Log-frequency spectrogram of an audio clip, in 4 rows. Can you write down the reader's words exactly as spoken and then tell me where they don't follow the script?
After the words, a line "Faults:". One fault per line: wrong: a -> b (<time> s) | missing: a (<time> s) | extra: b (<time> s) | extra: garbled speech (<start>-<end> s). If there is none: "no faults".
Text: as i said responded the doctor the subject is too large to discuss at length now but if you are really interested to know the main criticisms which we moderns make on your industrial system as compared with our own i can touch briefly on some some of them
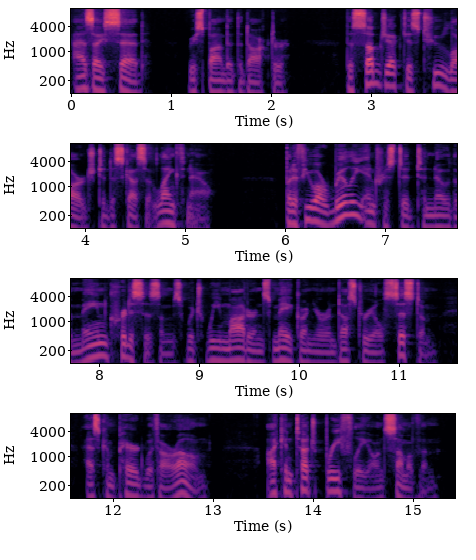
as i said responded the doctor the subject is too large to discuss at length now but if you are really interested to know the main criticisms which we moderns make on your industrial system as compared with our own i can touch briefly on some of them
Faults:
missing: some (14.9 s)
